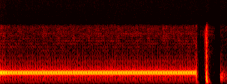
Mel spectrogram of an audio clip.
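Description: A steady, unbroken telephone dial tone hums for about two seconds, then cuts off, followed by two brief electronic blips as a number starts being dialed.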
